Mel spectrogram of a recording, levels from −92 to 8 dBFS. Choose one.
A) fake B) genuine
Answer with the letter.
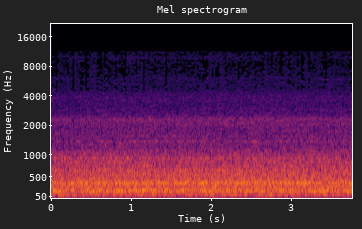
B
